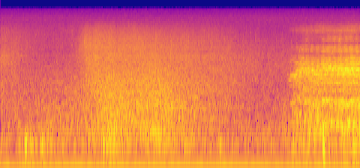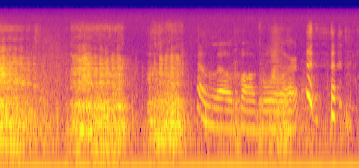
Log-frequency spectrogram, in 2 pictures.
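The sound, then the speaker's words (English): A horse whinnies loudly, a rising then falling neigh with clear harmonic wavering, after a stretch of breathy, surf-like noise and snorting bursts; brief voice sounds appear near the end. “This is the mythical beast, the real mythical beast, most beautiful horse in the world.”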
